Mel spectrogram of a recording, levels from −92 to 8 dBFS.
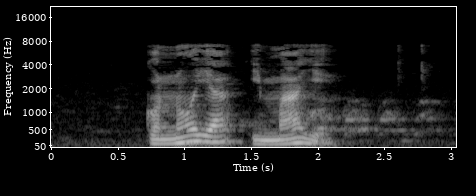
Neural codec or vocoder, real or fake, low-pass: none; real; 7.2 kHz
